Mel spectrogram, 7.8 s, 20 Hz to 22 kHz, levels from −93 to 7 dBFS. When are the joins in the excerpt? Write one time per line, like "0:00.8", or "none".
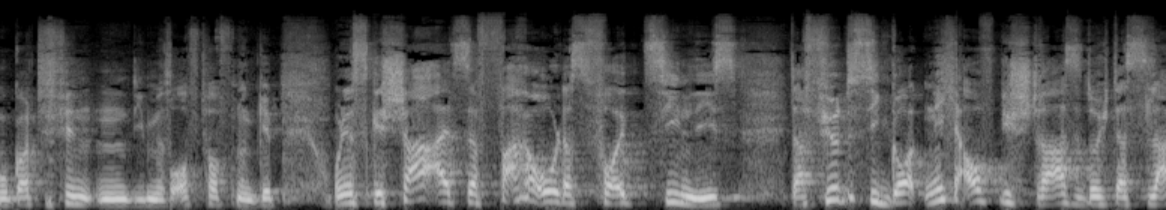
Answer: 0:01.1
